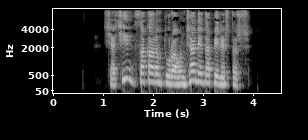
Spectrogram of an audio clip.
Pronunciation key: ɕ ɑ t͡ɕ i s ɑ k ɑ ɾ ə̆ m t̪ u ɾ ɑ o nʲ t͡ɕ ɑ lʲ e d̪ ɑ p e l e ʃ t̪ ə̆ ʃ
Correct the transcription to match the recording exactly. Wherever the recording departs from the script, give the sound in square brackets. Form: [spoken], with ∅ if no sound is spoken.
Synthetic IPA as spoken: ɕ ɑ t͡ɕ i s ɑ k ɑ ɾ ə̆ m t̪ u ɾ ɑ o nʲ t͡ɕ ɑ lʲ e d̪ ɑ p e l e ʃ t̪ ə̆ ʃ

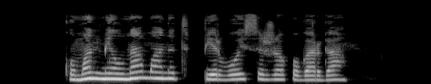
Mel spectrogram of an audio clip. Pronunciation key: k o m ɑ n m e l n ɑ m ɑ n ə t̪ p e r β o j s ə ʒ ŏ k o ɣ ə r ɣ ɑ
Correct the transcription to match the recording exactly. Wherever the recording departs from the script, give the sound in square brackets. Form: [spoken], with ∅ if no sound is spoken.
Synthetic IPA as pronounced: k o m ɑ n m e l n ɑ m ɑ n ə t̪ p e r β o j s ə ʒ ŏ k o ɣ [ɑ] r ɣ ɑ

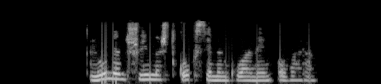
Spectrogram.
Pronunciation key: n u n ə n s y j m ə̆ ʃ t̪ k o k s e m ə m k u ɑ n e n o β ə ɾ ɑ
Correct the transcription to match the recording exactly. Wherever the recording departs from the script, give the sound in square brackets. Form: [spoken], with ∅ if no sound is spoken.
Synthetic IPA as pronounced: n u n ə n [ʃ] y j m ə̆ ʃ t̪ k o k s e m ə [n] k u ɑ n e n o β [ɑ] ɾ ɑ

